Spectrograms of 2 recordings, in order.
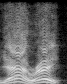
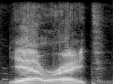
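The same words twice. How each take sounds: First: It is said in a sincere, agreeing tone. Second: It is said in a mocking, sarcastic tone. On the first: The speaker agrees. "agreeing with you" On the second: The speaker does not believe it.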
